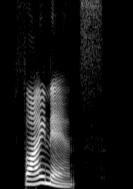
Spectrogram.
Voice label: "finance", English; 3000 words

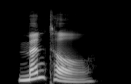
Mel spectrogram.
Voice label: "mental", English; 3000 words

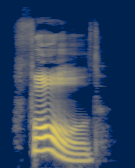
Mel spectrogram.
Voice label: "FOLD", English; 3000 words

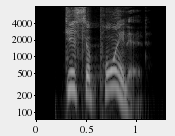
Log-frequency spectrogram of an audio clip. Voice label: "DISAPPOINTED", English; 3000 words

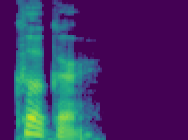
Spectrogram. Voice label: "cooker", English; 3000 words

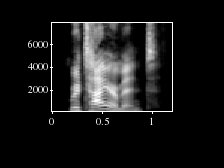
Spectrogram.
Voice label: "retirement", english; 3000 words

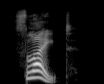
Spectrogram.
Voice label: "SLIGHT", english; 3000 words

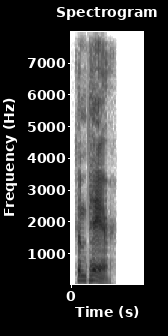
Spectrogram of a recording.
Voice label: "compare", English; 3000 words

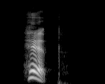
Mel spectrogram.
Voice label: "hip", English; 3000 words

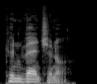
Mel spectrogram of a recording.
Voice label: "CONVENTIONAL", English; 3000 words

